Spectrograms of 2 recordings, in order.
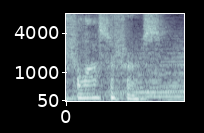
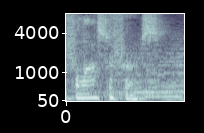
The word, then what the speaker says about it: philosopher: They were philosophers and scholars. They were philosophers and scholars. They were philosophers and scholars. They were philosophers and scholars. 그들은 철학자이자 학자들이었어요. Philosophers. 강세가 오에만 있고요. 나머지는 다 슈아 발음입니다.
